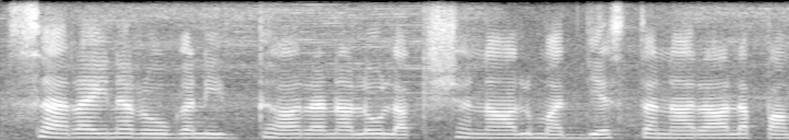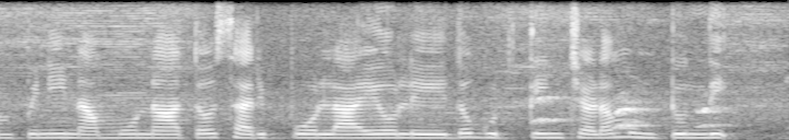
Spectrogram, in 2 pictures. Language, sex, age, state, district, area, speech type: Telugu, female, 30-45, Andhra Pradesh, Srikakulam, urban, read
